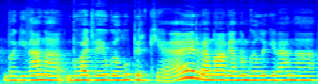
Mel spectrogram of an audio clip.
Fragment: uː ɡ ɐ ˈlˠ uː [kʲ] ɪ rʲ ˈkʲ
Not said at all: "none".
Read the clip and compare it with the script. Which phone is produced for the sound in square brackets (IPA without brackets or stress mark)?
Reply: pʲ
